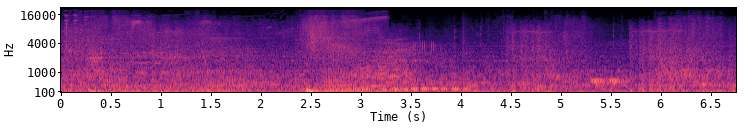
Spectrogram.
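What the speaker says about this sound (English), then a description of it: "First, we'll punch a hole through the entire building with his Shredstorm cannon." A Shredstorm cannon in XCOM 2 unleashes a rapid, sustained barrage punching through a building, dense bursts of gunfire and crashing debris building to a loud peak midway and continuing as rattling impacts.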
